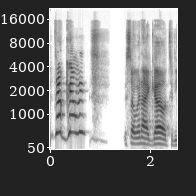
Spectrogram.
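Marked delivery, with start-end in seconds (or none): 0.1-0.7 tiny high squeak of pleading; mock terror. Passenger begs armed guard, comically terrified.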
